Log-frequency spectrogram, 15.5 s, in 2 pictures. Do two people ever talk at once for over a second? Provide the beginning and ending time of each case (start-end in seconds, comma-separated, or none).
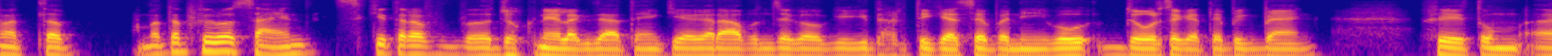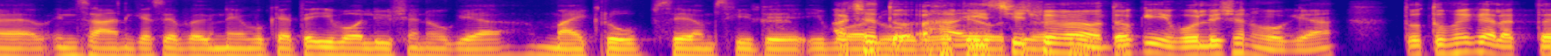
11.9-13.4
